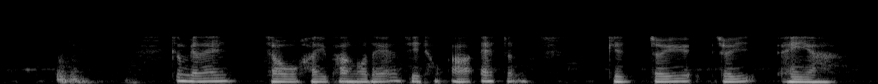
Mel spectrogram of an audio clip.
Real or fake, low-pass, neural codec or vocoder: real; 3.6 kHz; none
